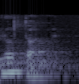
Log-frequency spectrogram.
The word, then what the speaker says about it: automne: de inter l'automne alors ça s'écrit automne mais ça se lit l'automne c'est surtout les parcs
